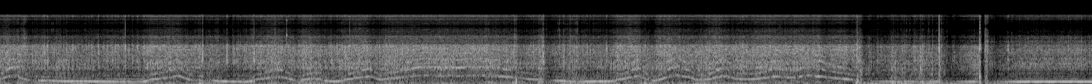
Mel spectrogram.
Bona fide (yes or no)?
yes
